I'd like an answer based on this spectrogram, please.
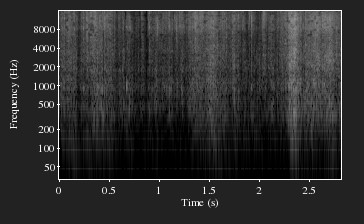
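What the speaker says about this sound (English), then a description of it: "sorry for the crinkling" Plastic packaging around small piggy resin molds crinkled and rustled up close, a continuous run of bright crackling with a louder burst near the end and no talk.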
